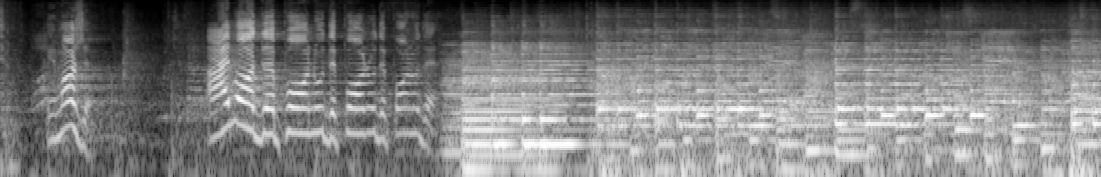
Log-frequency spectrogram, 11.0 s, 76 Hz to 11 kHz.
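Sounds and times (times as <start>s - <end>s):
upright piano playing: 4.4s - 11.0s.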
